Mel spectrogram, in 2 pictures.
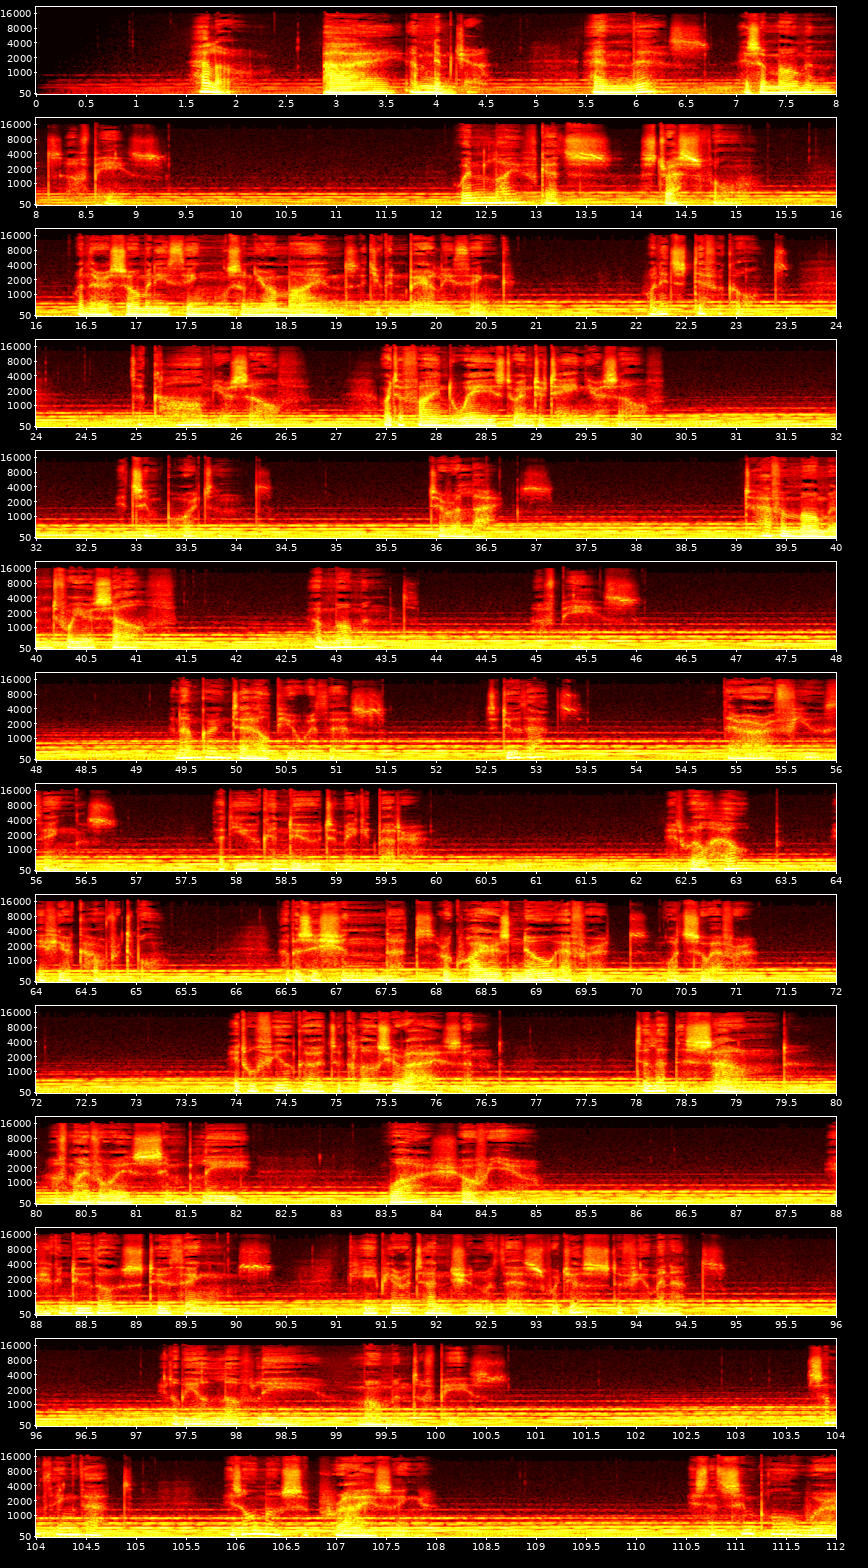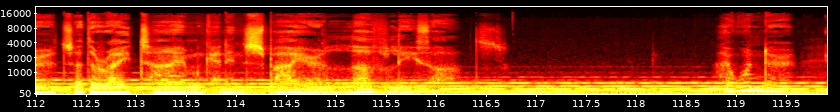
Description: A nice step away from any busy or stressful times you might have. - A gentle guide into your safe place.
